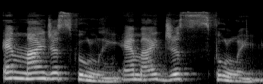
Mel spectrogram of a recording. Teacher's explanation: Uma das raras ocasiões que a gente está ouvindo o T de just. Quase sempre esse T some e a gente liga o S direto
